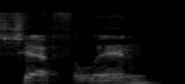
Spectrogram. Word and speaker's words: Schieffelin: uh people really just didn't know how to pronounce my last name and it's just Chef Lynn and then uh just everyone just started calling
